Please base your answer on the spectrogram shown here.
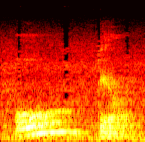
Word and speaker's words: hotel: Por exemplo, a gente escreve hotel com H, mas na realidade nós pronunciamos somente o O, hotel.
